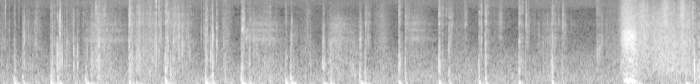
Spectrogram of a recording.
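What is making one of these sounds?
Footsteps walk on a wooden floor.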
